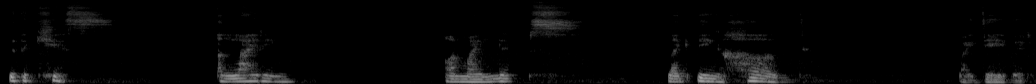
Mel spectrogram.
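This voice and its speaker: A man with a mid-pitched voice reads in a literary style, as a poet presenting his own work. His delivery is very slow and measured, with phrases set apart by frequent pauses. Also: warm tone. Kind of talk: literary poetry reading with brief spoken introductions.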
